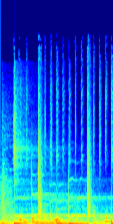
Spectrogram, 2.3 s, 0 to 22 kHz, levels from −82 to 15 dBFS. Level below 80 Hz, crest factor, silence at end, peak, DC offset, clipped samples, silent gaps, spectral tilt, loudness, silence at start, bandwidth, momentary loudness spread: -14 dBFS; 10 dB; 0 s; 0 dBFS; under 0.1%; under 0.1%; none; -6 dB/octave; -13 LUFS; 0 s; 16 kHz; 5 LU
